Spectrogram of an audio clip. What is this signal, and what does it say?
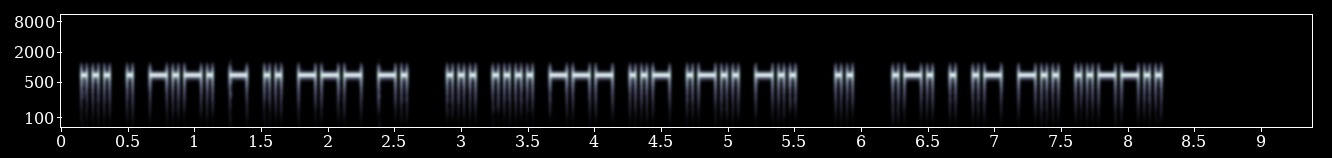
Morse code, heard as a keyed tone, about 27 wpm, 700 Hz. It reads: SECTION SHOULD I READ?
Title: Sentences from Top 1000 Words - Review Part 5 - 28wpm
